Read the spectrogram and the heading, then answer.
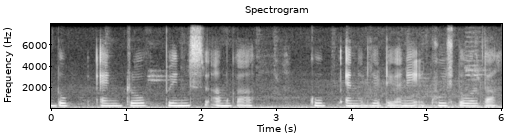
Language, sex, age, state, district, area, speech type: Goan Konkani, female, 18-30, Goa, Murmgao, urban, spontaneous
